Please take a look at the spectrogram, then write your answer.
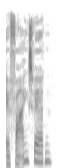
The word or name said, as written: erfaringsverden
